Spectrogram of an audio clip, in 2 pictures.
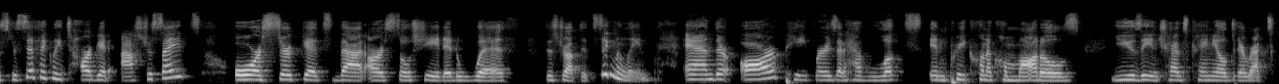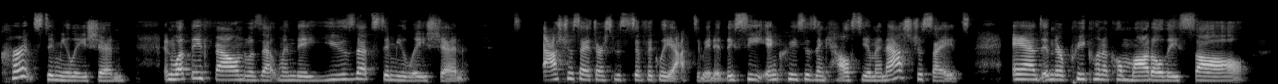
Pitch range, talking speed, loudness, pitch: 190-230 Hz, 130 wpm, -22 LUFS, 210 Hz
